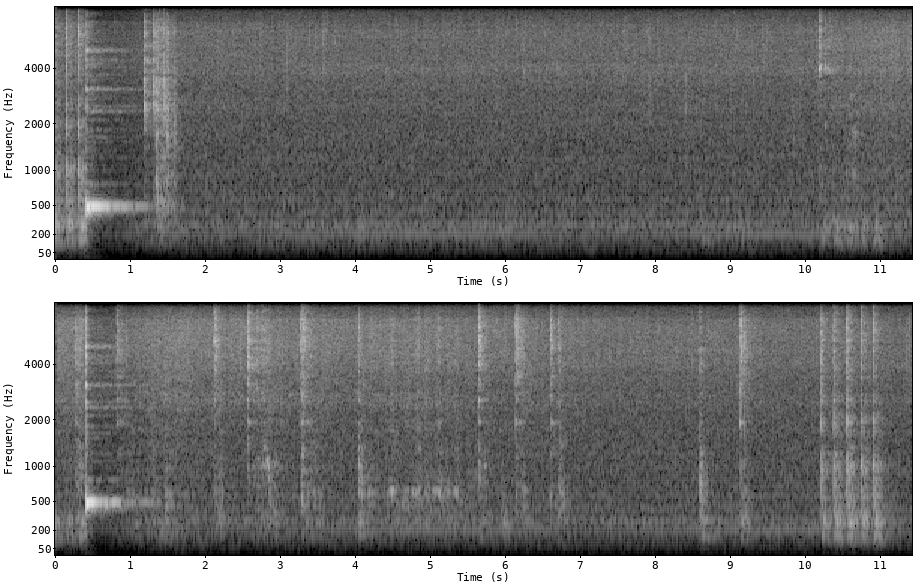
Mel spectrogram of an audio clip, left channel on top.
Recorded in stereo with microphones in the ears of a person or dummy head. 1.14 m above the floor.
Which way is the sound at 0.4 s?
45° right (ahead or behind).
